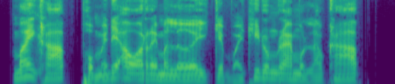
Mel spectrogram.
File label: Thai, basic Thai phrases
